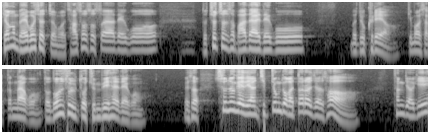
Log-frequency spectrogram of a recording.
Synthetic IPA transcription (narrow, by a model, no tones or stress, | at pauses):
kjʌŋɯmtɦeboɕʰʌt̚t͡ɕ͈omwʌt͡ɕasʰosʰʌs͈ʌjadwe̞ɡo | t͈ot͡ɕʰot͡ɕʰʌns̬ʰʌpadajadwe̞ɡo | mʌt͡ɕomkɯɾe̞jo̰kimas͈ʰak͈ɯnːaɡo̰t͈ononsʰuɾɯɭt͈ot͡ɕumbiɦejadwe̞ɡo̰ | kɯɾesʰʌ | sʰunuŋe̞de̞ɦant͡ɕip̚t͡ɕ͈uŋdoɣat͈ʌɾʌd͡ʑʌsʰʌ | sʰʌŋd͡ʑʌɡi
